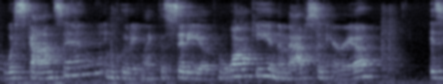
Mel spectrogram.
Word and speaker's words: Milwaukee: that word is that you didn't pronounce that L in the first syllable. So rather than saying Milwaukee, as it's written, as it spells, us Wisconsinites typically say Milwaukee.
